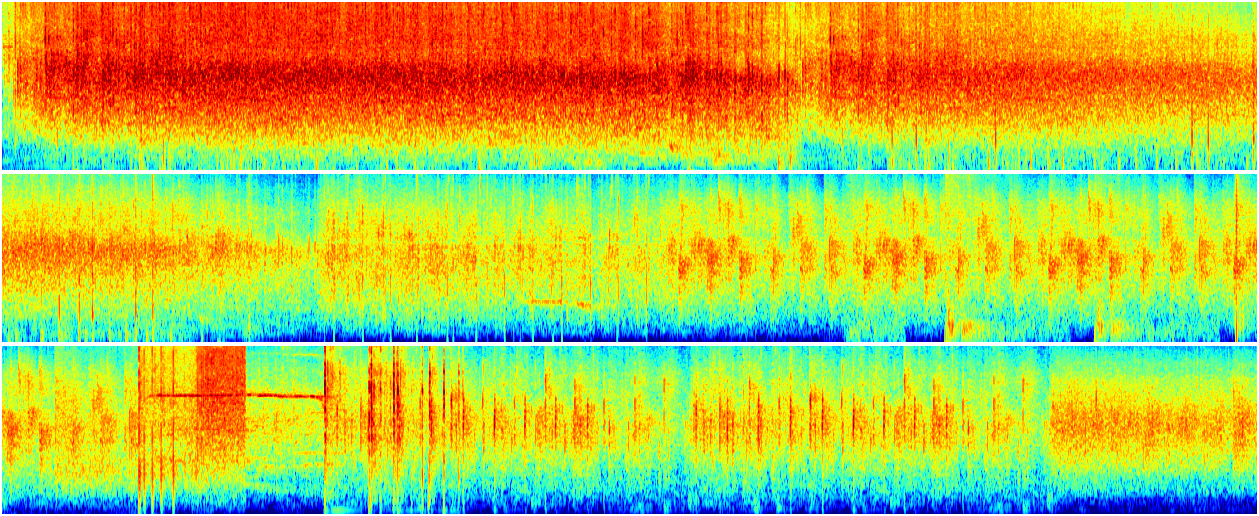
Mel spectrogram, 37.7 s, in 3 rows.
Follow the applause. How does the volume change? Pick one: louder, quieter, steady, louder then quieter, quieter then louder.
quieter.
